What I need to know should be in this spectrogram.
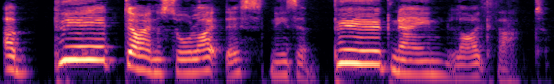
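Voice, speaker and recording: A woman's voice: fairly low pitch, wildly swooping pitch, slow, mellow, full character voice. A woman voicing a proud adult male rabbit expert in a children's storybook, making emphatic announcements.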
